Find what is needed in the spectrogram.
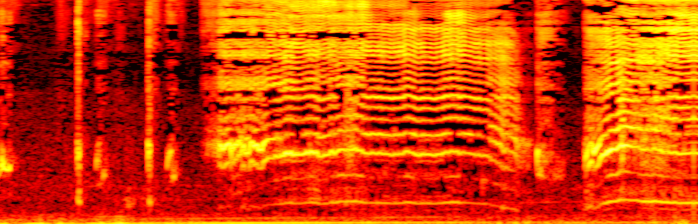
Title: My Baby Brother crying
